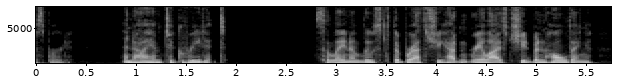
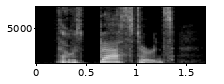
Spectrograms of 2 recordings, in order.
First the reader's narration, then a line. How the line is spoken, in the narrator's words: Nehemia spat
